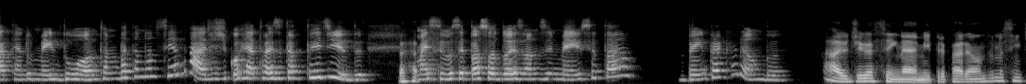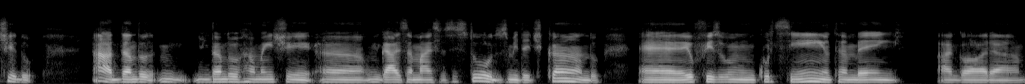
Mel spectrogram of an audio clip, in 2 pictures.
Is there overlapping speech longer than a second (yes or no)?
no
